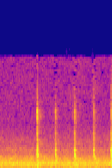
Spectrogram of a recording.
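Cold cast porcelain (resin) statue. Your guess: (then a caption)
Plasticky. A statue sold as cold cast porcelain (resin mixed with porcelain powder) is tapped five times, giving light, high clicks with a short bright ring. The taps sound like plastic rather than porcelain, and the statue is not as hard or heavy as other cold cast porcelain statues.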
